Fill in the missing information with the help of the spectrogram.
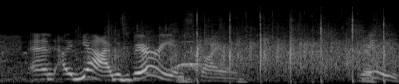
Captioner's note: applause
